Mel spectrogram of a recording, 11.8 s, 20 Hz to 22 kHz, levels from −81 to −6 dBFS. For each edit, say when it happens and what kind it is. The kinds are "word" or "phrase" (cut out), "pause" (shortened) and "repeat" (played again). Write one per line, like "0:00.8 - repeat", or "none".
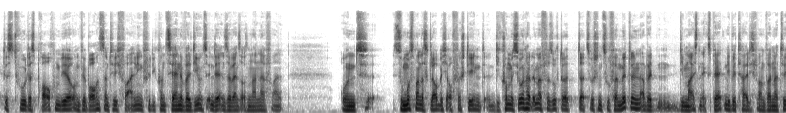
0:05.8 - pause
